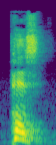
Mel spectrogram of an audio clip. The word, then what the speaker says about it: pissed: really pissed me off let's look at the pronunciation of pissed because here this is an ed a past simple verb but the sound of that is a very soft tape pissed off pissed pissed pissed now when we say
